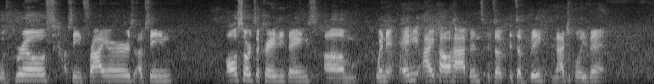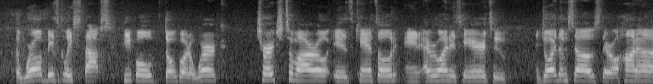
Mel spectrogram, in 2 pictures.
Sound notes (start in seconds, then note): none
